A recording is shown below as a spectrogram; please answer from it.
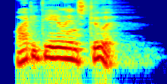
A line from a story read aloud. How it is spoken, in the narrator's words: I sighed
